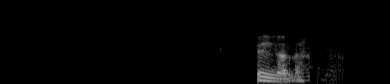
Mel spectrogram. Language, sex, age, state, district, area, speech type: Dogri, male, 18-30, Jammu and Kashmir, Reasi, rural, conversation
